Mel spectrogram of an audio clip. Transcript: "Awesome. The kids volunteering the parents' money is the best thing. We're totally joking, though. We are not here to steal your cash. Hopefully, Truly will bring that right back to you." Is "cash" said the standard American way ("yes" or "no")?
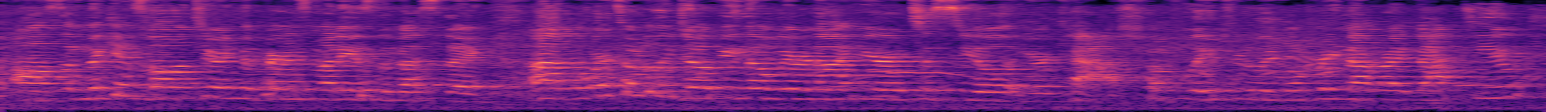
yes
